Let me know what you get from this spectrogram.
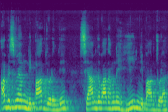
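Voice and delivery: ordinary talk, nothing marked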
